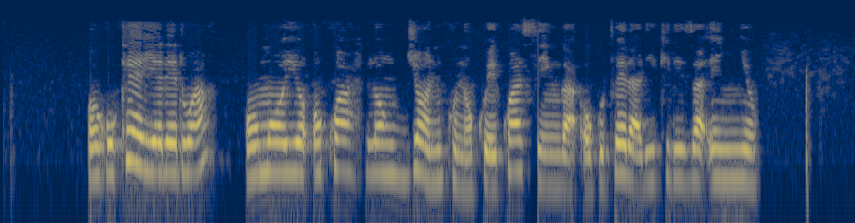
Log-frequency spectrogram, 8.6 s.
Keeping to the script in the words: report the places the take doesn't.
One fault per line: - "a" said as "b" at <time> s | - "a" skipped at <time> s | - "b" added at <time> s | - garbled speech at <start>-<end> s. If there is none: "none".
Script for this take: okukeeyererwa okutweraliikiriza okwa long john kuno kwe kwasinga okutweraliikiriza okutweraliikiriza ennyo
- "okutweraliikiriza" said as "omwoyo" at 2.5 s
- "okutweraliikiriza" skipped at 7.0 s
